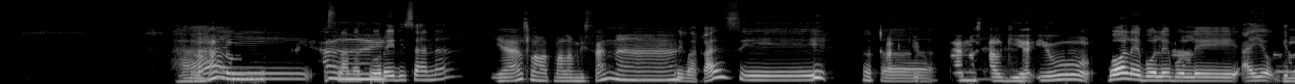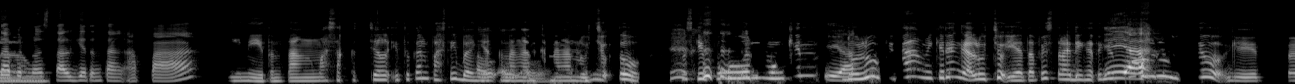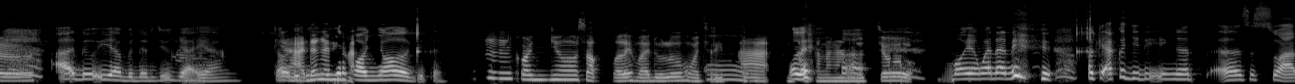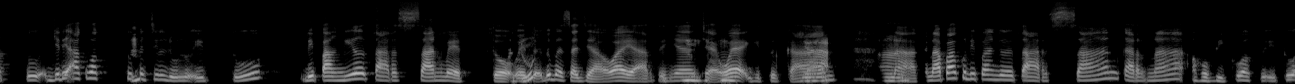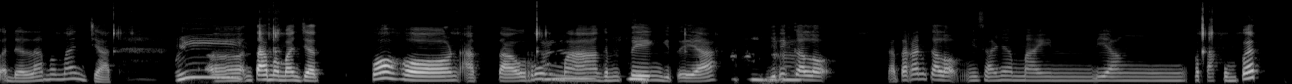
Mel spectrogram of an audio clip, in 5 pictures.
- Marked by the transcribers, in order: drawn out: "Hai"; static; other background noise; chuckle; distorted speech; laugh; chuckle; in Sundanese: "sok"; chuckle; laughing while speaking: "nih?"; chuckle; in Javanese: "wedok"; in English: "Wedok"
- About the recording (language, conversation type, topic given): Indonesian, unstructured, Apa kenangan paling lucu yang kamu miliki dari masa kecilmu?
